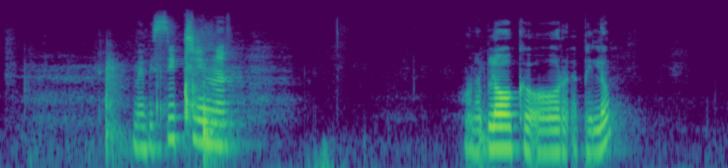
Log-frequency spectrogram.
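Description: A young woman speaks calmly and softly close to a microphone.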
